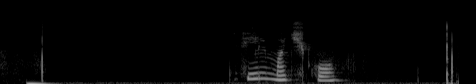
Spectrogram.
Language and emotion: Russian, neutral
